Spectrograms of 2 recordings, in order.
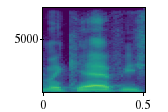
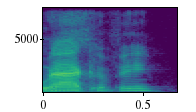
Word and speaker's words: McAfee: McCaffy actually is it's another guy. It's a Yeah, the Christian. No, that's Christian McAffrey, but Macaffy is the virus protection for your computers spelled the same way.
